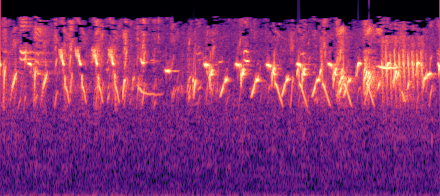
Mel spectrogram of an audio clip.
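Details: Goldfinch song for teaching birds to sing: bright, quick-fire twittering with clipped high chirps and short buzzy trills, dense and unbroken throughout.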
